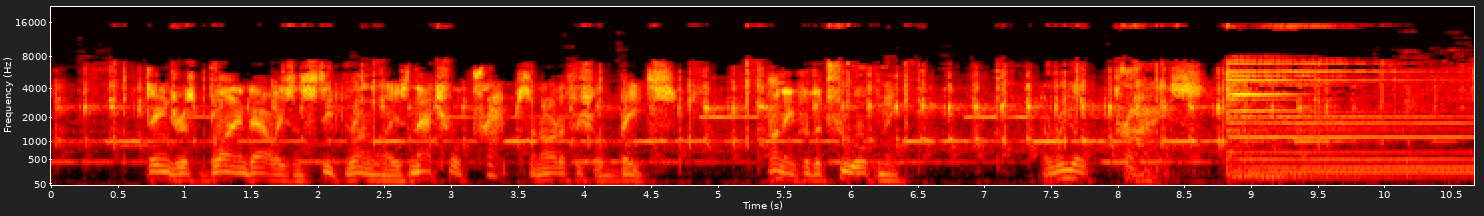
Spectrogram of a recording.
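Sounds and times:
clock ticking: 0.0s - 10.6s
speech: 0.7s - 4.8s, 5.4s - 6.6s, 7.4s - 9.1s
clock chime ringing: 8.8s - 10.6s.

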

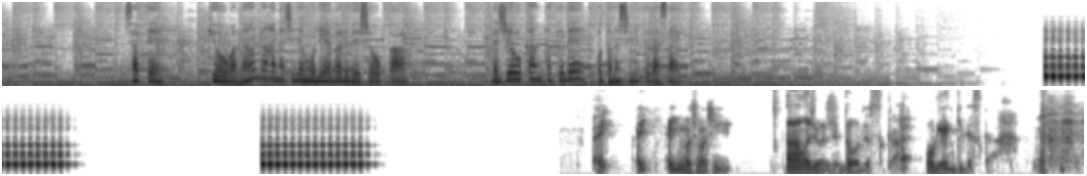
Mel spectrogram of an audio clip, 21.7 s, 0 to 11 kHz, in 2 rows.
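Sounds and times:
speech: 1.3s - 4.2s, 4.9s - 7.0s, 17.7s - 21.6s
electronic telephone ringing: 10.4s - 11.6s, 13.4s - 14.6s
laughter: 20.8s - 21.6s.

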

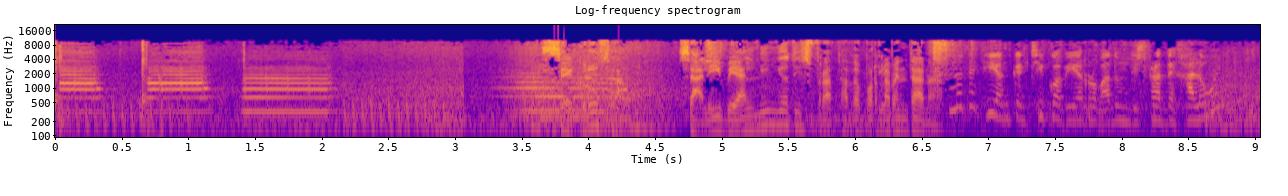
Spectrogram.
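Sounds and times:
car horn honking: 0.0s - 2.2s, 3.2s - 4.6s
low engine rumble: 0.0s - 9.0s
speech: 3.8s - 9.0s.

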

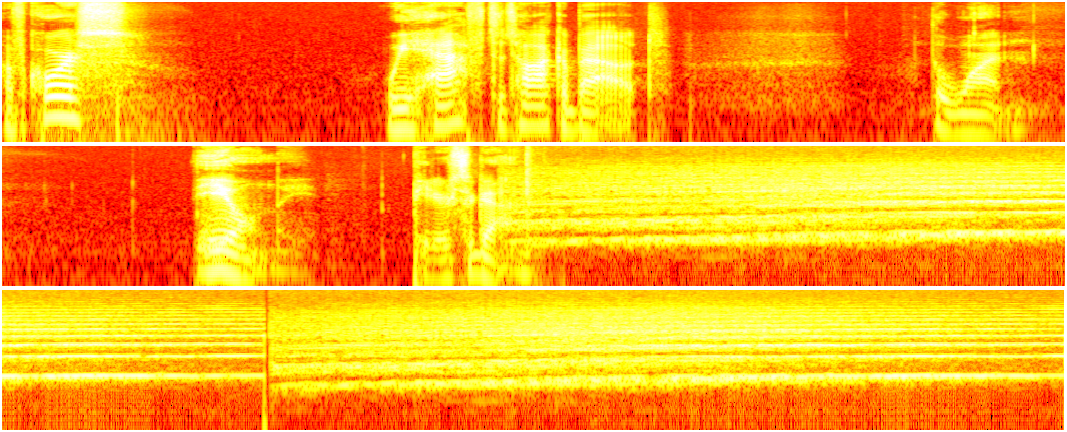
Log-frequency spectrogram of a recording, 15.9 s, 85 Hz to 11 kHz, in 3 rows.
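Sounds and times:
speech: 0.0s - 0.7s, 1.9s - 3.4s, 4.6s - 5.2s, 6.3s - 6.8s, 7.4s - 8.2s
civil defense siren wailing: 7.8s - 15.9s.

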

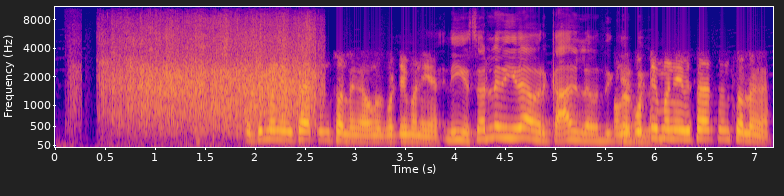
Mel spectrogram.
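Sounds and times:
loud clapping from a crowd: 0.0s - 2.7s
speech: 1.9s - 7.1s.

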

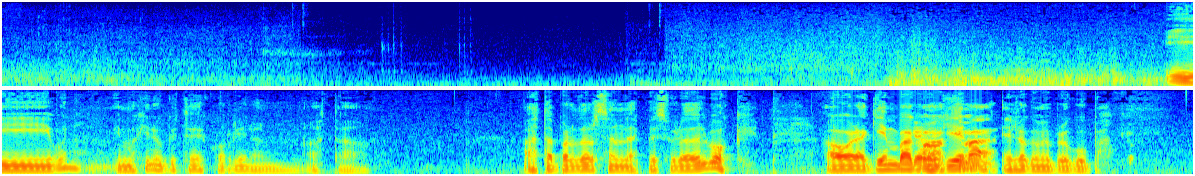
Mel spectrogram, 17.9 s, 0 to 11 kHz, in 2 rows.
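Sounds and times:
steady rain: 0.0s - 2.4s, 4.8s - 17.8s
low thunder rumbling: 6.4s - 12.8s
speech: 8.7s - 11.8s, 12.8s - 17.4s.

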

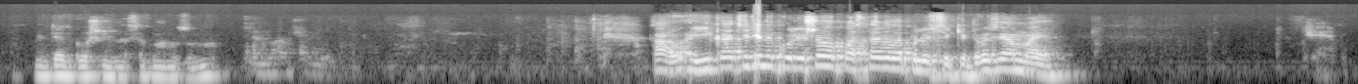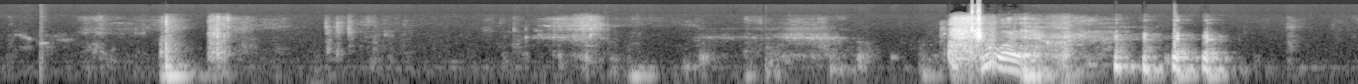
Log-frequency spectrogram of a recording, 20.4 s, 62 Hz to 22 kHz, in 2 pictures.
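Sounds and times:
speech: 0.3s - 2.6s, 4.8s - 8.2s, 17.7s - 18.3s
person sneezing: 17.2s - 18.3s
laughter: 18.0s - 19.5s.

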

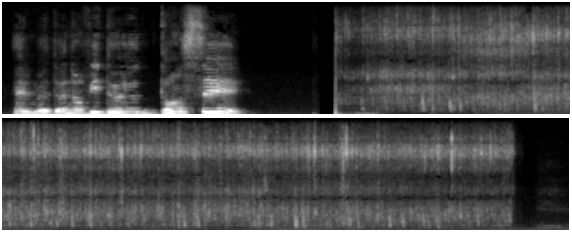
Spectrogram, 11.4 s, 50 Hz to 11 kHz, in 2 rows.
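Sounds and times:
speech: 0.1s - 2.5s
steady rain: 3.4s - 10.9s.

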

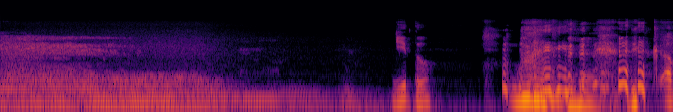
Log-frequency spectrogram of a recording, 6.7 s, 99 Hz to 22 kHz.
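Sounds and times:
motorcycle engine passing outside: 0.0s - 4.5s
speech: 3.9s - 6.7s
laughter: 5.0s - 6.7s.

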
